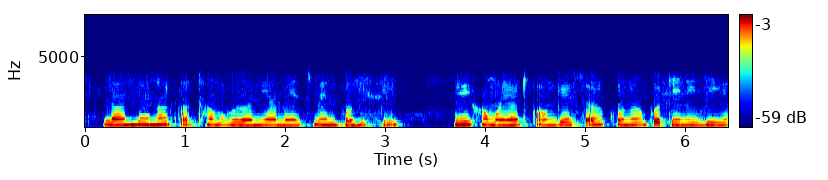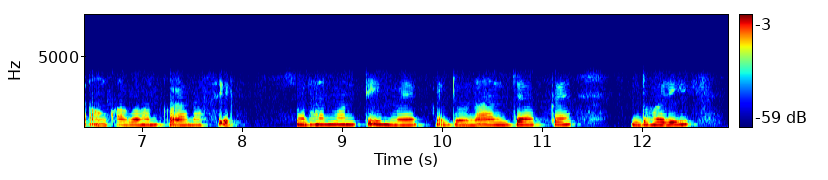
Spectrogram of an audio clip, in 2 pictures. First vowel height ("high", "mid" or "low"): mid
